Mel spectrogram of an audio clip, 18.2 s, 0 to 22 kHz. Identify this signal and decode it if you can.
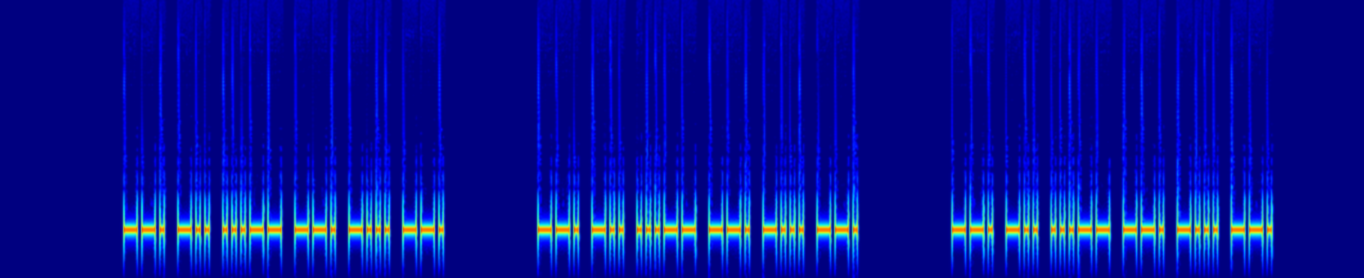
Morse code, heard as a keyed tone, about 20 wpm, 700 Hz. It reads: GD3GBG GD3GBG GD3GBG
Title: DXCC-100 Call Signs - 6 Characters - Repeated 3x - 20wpm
